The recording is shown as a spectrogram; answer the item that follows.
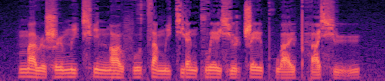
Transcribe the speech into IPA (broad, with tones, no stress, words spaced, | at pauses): mä˥˩ɻɻ̩˩ʂɻ̩˥mi˥˧ t͡ɕʰi˥˧nn̪ɑ˥˩ʊ̯ fu˧˥t͡sä˥˩mi˧˥ t͡ɕjɛ˥˧nt͡swe˥˩ɪ̯ɕy˧˥ ʈ͡ʂe˥ɪ̯pʰwa˧˥ɪ̯pʰä˧˥ ɕy̰˨˩˦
